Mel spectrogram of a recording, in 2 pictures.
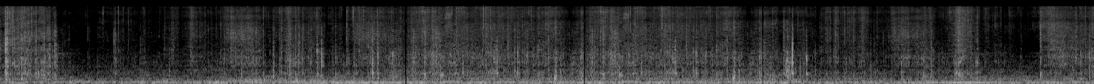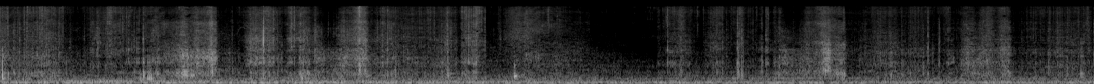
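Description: Dry, gritty soil lumps crushed and crumbled by hand, with a dense crackle of breaking crumbs and grit pouring into a plastic tub.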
